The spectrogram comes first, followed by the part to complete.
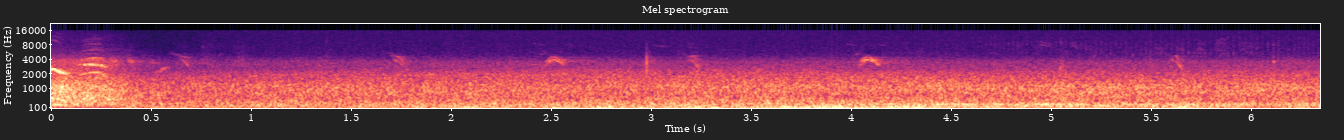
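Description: Outdoor ambience: a steady low rumble with a few short, faint bird chirps scattered through it.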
